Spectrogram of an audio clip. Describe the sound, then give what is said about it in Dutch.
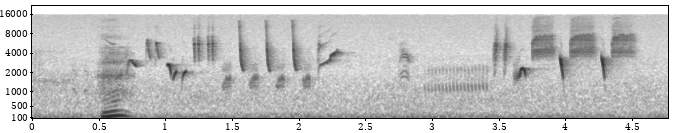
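A nightingale sings in a dune woodland, loud and varied: sharp whistled notes, quick chirps and a rapid trill in short bursts, with a steady low rumble underneath and no talking. “Echt, ik zou graag uit volle borst kunnen zingen zoals een nachtegaal.”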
